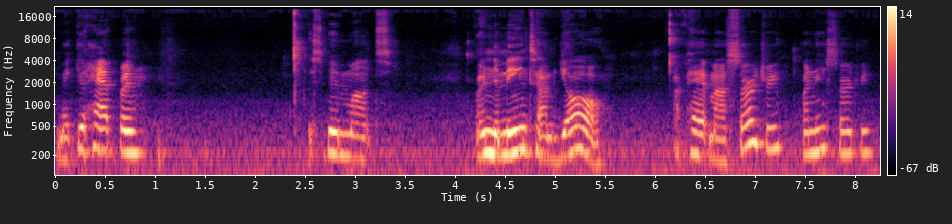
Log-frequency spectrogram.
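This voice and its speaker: A middle-aged American woman chatting casually to viewers as a cooking vlogger, with a folksy, expressive, emphatic manner. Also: mid-range voice, a little slow, pauses often, slight background noise.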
